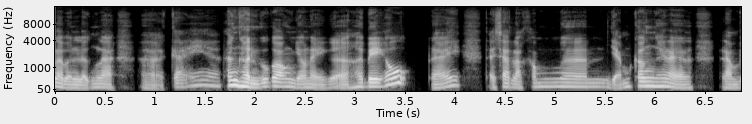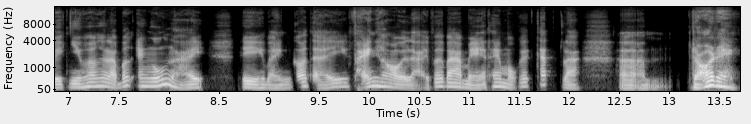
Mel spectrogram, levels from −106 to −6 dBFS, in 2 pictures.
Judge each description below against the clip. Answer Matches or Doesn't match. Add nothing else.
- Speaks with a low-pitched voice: Matches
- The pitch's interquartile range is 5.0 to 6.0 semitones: Matches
